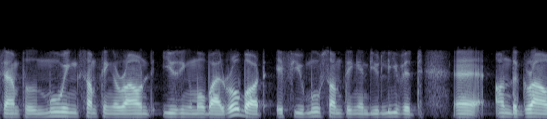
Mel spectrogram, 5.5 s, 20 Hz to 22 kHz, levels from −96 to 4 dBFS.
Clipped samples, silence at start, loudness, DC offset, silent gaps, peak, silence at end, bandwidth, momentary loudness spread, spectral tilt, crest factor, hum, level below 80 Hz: under 0.1%; 0 s; -24 LUFS; under 0.1%; none; -4 dBFS; 0 s; 4.1 kHz; 11 LU; -4.5 dB/octave; 18 dB; none; -70 dBFS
